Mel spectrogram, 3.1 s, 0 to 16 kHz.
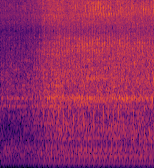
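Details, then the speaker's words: Kubota ZD28 diesel mower idling with steady chatter that won't die down; engine won't shut off from the key, suspected wonky switch and wiring-harness gremlins. "maybe this little red lever that mechanically tells it to turn off so this also confirms my suspicion that the switch is wonky too"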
